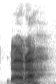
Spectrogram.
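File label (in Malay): "darah", Malay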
